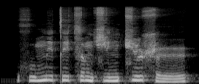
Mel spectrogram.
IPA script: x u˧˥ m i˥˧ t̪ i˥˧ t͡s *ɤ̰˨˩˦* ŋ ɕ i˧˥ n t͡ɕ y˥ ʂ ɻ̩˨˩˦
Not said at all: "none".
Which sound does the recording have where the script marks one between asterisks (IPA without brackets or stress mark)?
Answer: ɤ˥˩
